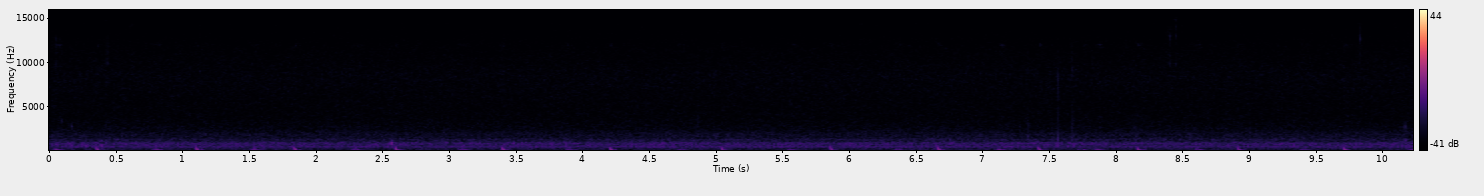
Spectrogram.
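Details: Long recording of a steady, regular low thumping heartbeat at about 80 beats per minute, with a faint background hum.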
